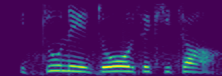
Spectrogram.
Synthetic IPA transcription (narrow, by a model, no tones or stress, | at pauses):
kit͡ʃuned͡ʒoːɾsekʰiːt͡ʃaː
